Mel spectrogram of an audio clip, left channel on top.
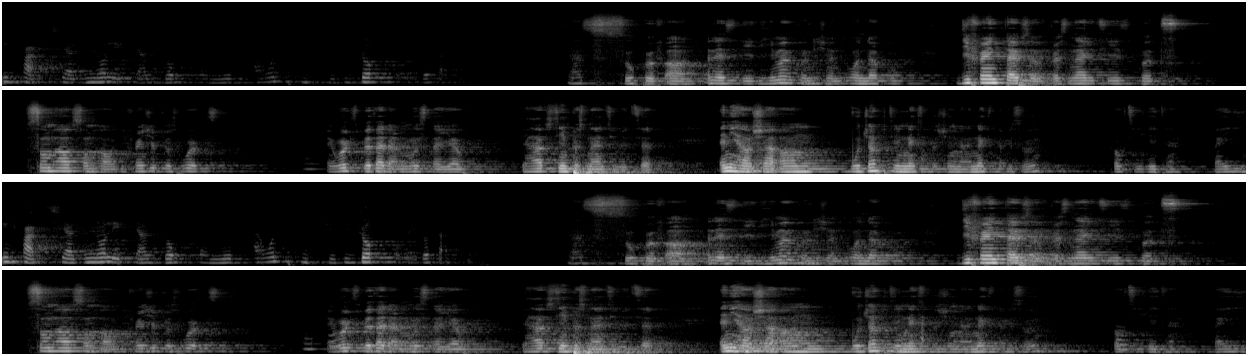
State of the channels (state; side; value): normal; both; correlation 0.86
